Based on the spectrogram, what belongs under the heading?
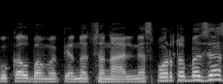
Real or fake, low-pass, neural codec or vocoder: real; 7.2 kHz; none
